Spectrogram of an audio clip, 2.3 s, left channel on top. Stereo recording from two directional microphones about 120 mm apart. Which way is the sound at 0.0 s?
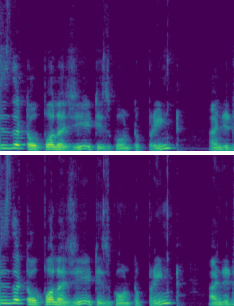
50° right (ahead or behind).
